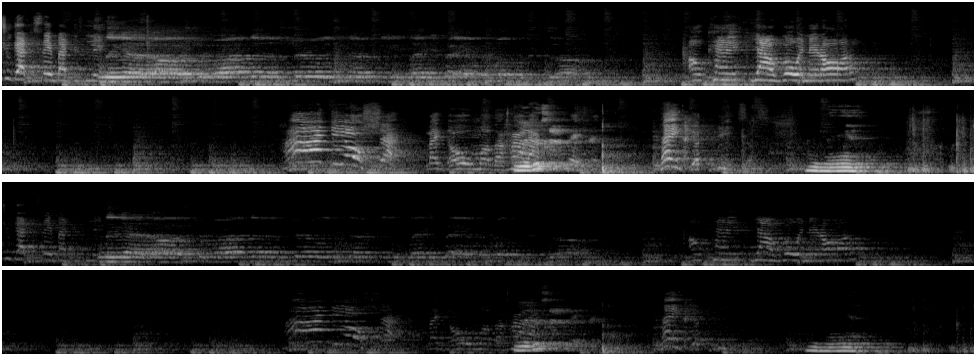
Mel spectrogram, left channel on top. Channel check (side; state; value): right; quieter; 14.4 dB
